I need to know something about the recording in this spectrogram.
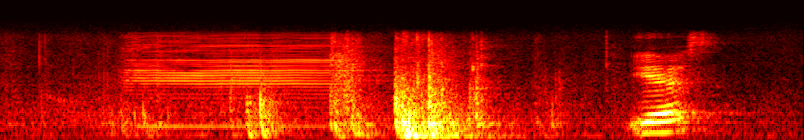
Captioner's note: telephone rings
